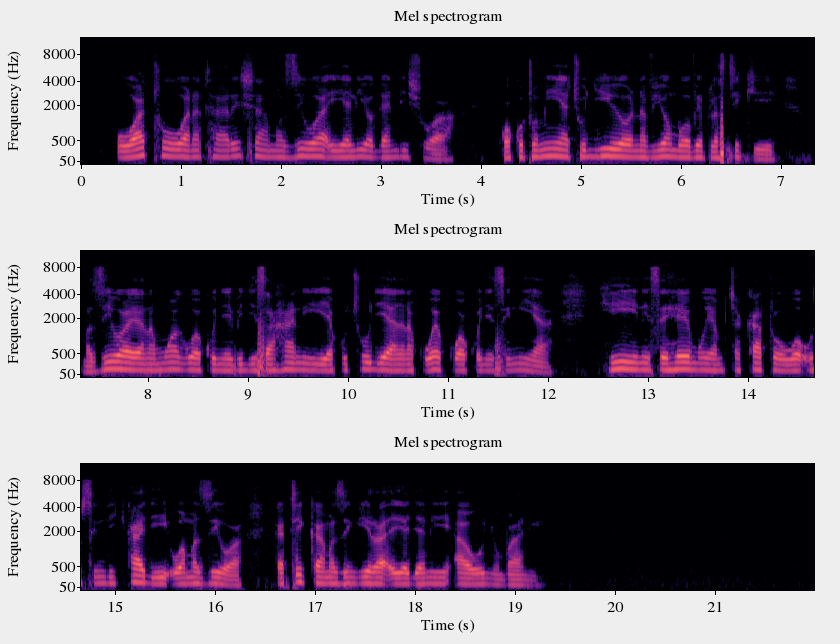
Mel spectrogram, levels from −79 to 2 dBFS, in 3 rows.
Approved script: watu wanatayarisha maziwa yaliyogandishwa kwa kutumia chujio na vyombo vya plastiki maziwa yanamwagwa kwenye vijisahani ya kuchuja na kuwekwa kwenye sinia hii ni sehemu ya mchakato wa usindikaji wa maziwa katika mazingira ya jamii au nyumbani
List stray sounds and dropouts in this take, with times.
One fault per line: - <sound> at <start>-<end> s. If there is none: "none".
none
